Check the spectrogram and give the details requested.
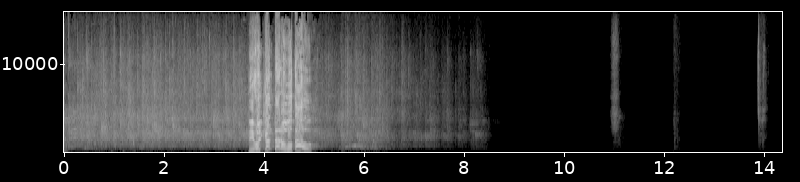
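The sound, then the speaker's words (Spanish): A dense wash of audience applause fills the opening seconds, briefly interrupted by a man speaking loudly over it, then gradually fades away into near silence with a few faint clicks. “Dale un aplauso, dale un aplauso.”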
